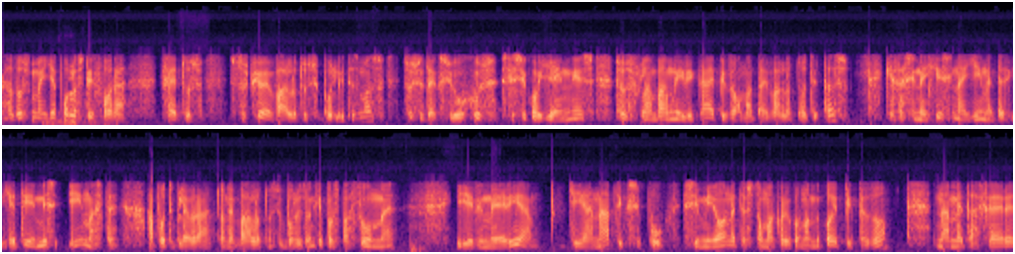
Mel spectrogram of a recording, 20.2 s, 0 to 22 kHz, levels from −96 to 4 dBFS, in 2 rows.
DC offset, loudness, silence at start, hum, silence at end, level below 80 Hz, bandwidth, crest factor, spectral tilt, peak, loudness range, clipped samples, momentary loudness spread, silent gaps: under 0.1%; -17 LUFS; 0 s; none; 0 s; -56 dBFS; 14.5 kHz; 18 dB; -5.5 dB/octave; 0 dBFS; 1 LU; under 0.1%; 6 LU; none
